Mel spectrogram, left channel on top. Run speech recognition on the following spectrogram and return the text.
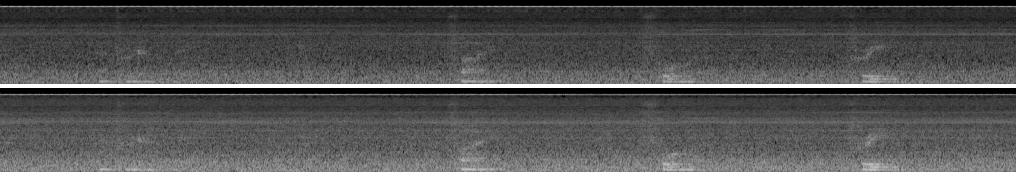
further away. 5, 4, 3,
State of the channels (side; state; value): both; normal; correlation 0.56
